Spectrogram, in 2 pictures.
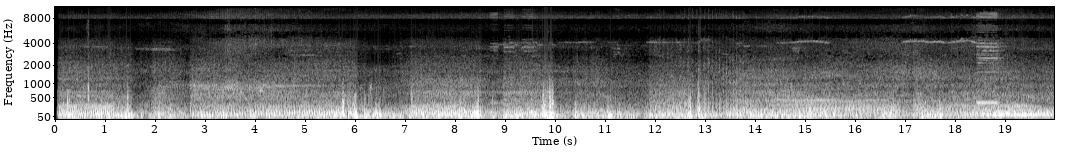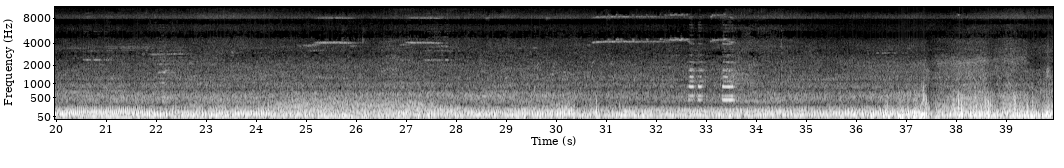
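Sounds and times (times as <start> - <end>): traffic noise: 0.0 - 39.9
wind rumble on microphone: 5.6 - 8.6, 9.6 - 11.1, 36.8 - 39.9
vehicle horn toots: 18.4 - 19.0.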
